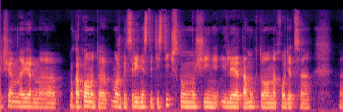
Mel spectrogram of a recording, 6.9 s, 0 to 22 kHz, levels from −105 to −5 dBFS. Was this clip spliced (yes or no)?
no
